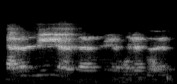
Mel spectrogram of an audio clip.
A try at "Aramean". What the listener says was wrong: No, yeah, Aramean. Aramean. It's not called Armenian. It's Aramean.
